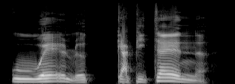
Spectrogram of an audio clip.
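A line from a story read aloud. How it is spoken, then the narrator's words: Thundering shout. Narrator (French): cria-t-il d'une voix tonnante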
